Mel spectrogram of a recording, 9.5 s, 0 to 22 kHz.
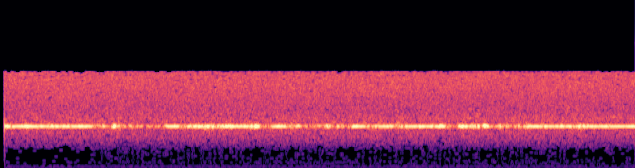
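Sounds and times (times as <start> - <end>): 
597 kHz non-directional beacon signal: 0.1 - 9.5.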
